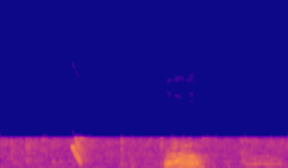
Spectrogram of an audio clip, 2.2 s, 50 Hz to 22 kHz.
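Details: Japanese Chin puppies from the Niko x Pixie litter, recorded 30 November 2013: a short faint rising squeak, then one loud arched whine that rises and falls with rich harmonics, while a person nearby coaxes them to say hi.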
